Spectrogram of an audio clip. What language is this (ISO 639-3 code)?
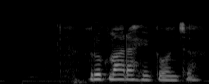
nep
